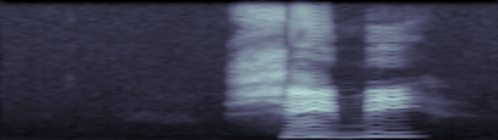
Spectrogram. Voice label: "simi", Yoruba

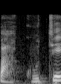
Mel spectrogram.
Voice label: "pakute", Yoruba; CONSONANTS; pepeye-pakute-apa

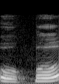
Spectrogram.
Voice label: "opo", Yoruba; owo-ojo-opo

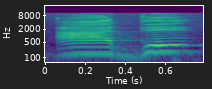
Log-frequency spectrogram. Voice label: "ade", Yoruba; CONSONANTS; dudu-doje-ade

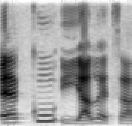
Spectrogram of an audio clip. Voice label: E ku iyaleta, Yoruba

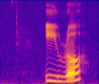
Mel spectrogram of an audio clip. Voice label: "Iro", Yoruba

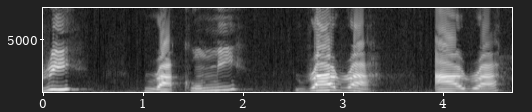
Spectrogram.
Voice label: r rrr, Yoruba; CONSONANTS; rakunmi-rara-ara

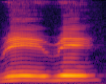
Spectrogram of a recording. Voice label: "rere", Yoruba, mid mid tone; Nine Possible Combinations; Initial Mid tone combinations

